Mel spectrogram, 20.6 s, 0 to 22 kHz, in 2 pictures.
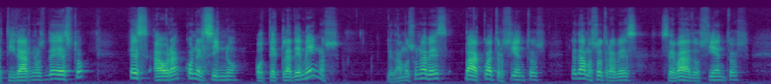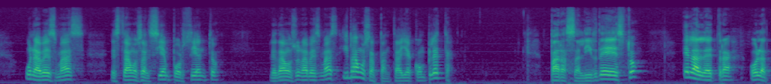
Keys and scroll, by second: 5.0 -, 7.5 -, 10.1 -, 13.9 -.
